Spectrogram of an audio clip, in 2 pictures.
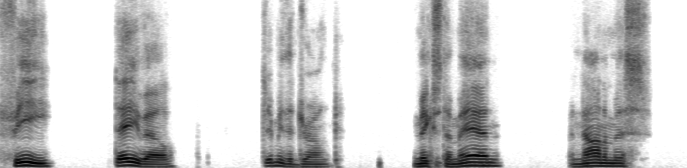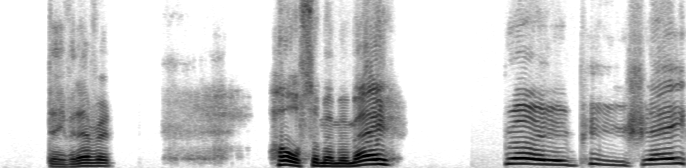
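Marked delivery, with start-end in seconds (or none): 11.9-13.7 word stretched through a yawn, very high-pitched. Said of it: "I said that I was yawning".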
